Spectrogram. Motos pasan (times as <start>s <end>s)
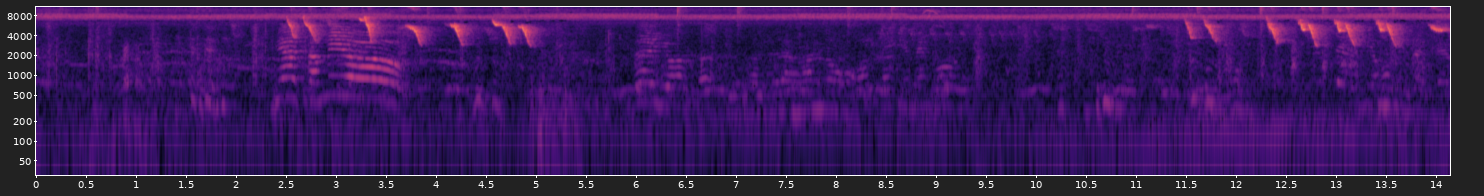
6.8s 14.1s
